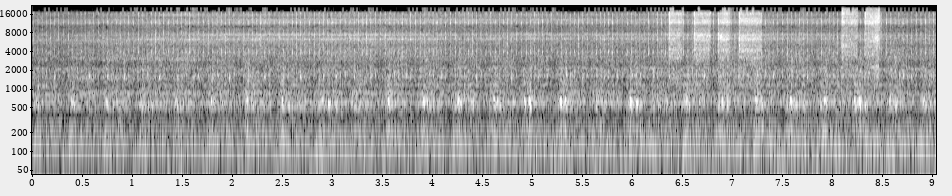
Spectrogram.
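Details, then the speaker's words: 2017 Buick Encore with check engine light and surging, parts store blamed an oxygen sensor: uneven loping idle, about three pulses a second, chugging from a vacuum leak, possibly from a faulty valve cover. "temporarily get sucked into a vacuum leak be super careful when you're doing something like this you can create a fire so just something to think about all right so we know here how it's chugging again"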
